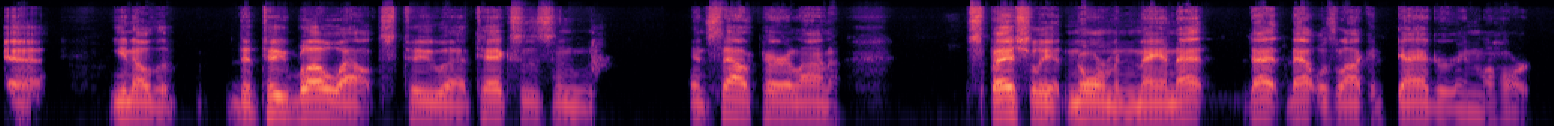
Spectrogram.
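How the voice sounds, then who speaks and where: A man with a fairly high pitch speaks at a moderate pace with ordinary pitch variation, big swings in loudness, and long, frequent pauses, in a dry, close recording with no echo. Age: 60s. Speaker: podcast guest, football fan. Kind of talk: casual sports discussion.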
